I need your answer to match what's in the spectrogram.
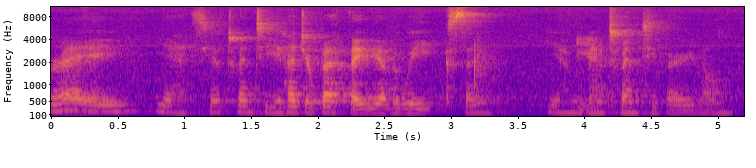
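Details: Adult woman; normal speech.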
